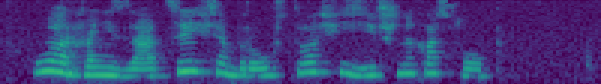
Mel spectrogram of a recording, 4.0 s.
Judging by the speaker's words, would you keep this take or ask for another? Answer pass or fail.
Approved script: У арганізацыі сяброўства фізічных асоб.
pass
